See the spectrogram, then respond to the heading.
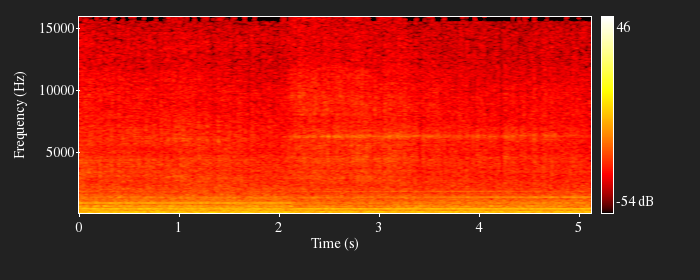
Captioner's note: lathe whirring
